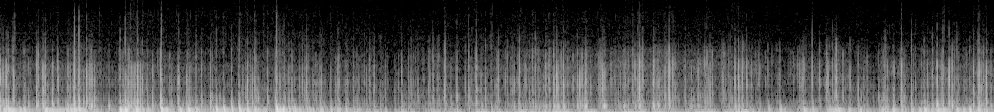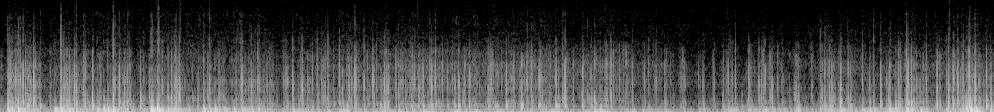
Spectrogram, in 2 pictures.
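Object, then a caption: Faux crocodile-textured leather wallet. Fingertips and short nails scratch and tap the textured scales of an open, thin, flat red faux crocodile leather wallet. The result is a dense, muffled, low-pitched stream of rubbing and soft tapping, with almost no bright or high content, running steadily throughout.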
